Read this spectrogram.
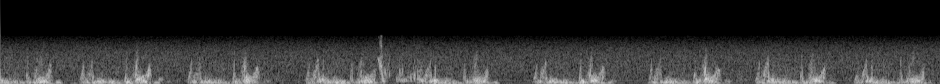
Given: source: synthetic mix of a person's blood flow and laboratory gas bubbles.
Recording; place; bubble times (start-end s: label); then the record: Doppler ultrasound of blood flow; precordium
3.75-4.29 s: bubbles
From the record:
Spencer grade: 1 (occasional bubble signal discernible with the cardiac motion signal, with majority of cardiac periods free of bubbles); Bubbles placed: only in the low amplitude regions of the cardiac cycle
